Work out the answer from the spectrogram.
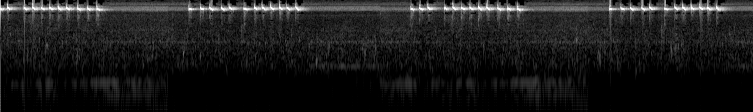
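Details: Thin, very high tinkling trills of a kolibri ninja sunbird used as a master for cage birds, repeated in four phrases roughly every two and a half seconds.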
